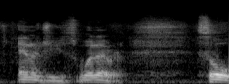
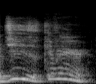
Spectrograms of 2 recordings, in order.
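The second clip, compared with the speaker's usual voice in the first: high beckoning call; 13 semitones higher than usual. Retold or imitated. Dreamer calls Jesus over for the girl, high call. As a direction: beckon in a high voice without raising volume.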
